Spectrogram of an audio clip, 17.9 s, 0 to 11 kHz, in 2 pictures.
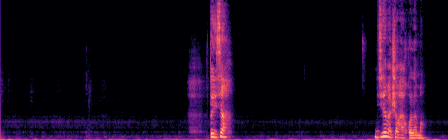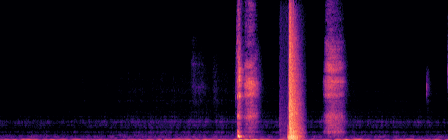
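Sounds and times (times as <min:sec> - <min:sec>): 
speech: 0:04.2 - 0:04.7, 0:07.5 - 0:08.6
door slammed shut: 0:14.6 - 0:15.0.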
